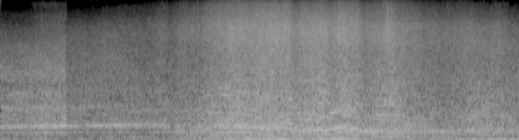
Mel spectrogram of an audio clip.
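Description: B-Mod race cars roar together on the dirt oval at Rapid Speedway, a dense, loud wall of engine noise that swells as the pack comes to the line, with no talk.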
